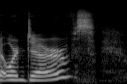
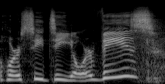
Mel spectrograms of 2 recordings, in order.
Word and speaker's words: hors d'oeuvres: I recently had to publicly pronounce the word hors d'oeuvres, or as I said it, horsey d'orvies.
